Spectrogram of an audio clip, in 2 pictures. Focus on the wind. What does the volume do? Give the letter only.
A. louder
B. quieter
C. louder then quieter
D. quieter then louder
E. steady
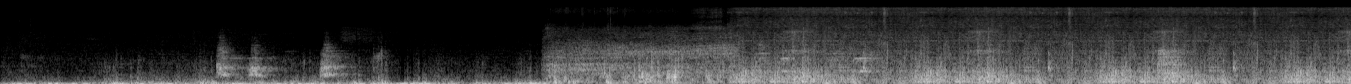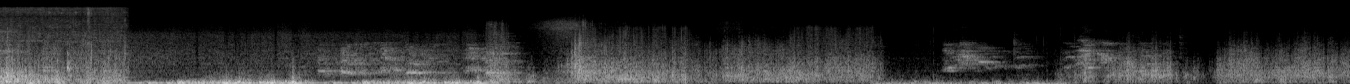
C.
